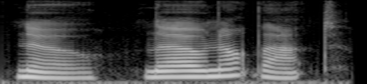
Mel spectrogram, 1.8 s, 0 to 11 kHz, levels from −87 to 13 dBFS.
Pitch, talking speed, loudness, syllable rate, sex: 190 Hz, 130 wpm, -15 LUFS, 2.8 syllables/s, female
